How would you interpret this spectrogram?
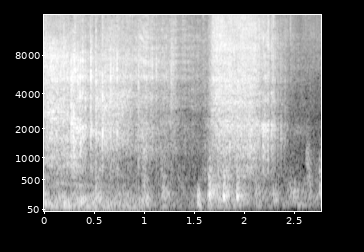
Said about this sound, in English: So when I reheat corn tortillas, I like to give it a little splash of water before it goes on a nice hot surface, because that kind of helps it steam and warm evenly. Steam and a sear at the same time.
